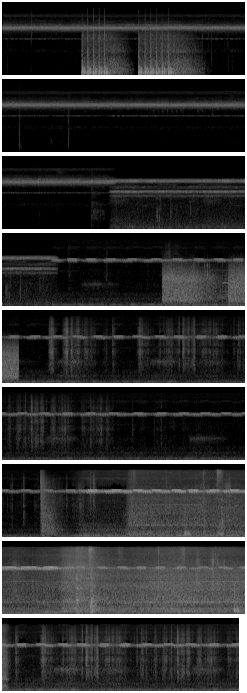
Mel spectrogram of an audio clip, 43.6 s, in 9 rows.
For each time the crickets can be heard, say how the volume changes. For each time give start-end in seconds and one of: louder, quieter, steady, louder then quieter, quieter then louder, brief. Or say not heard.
0.0-43.5 louder.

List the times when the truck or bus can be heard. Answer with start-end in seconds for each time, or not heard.
31.6-39.0.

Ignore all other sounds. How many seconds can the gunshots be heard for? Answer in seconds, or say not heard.
6 s.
